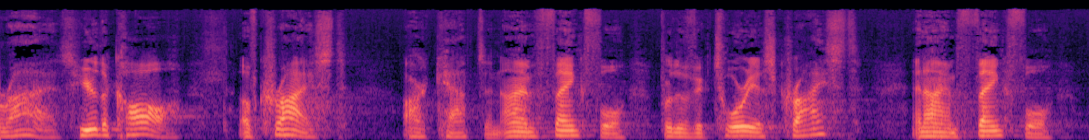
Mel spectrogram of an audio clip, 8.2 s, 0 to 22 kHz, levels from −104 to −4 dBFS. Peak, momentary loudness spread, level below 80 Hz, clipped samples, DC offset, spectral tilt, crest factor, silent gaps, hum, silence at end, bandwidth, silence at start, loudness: -6 dBFS; 11 LU; -66 dBFS; under 0.1%; under 0.1%; -5 dB/octave; 24 dB; none; none; 0.3 s; 17 kHz; 0 s; -29 LUFS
